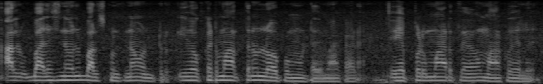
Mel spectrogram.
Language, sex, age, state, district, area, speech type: Telugu, male, 18-30, Telangana, Nirmal, rural, spontaneous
